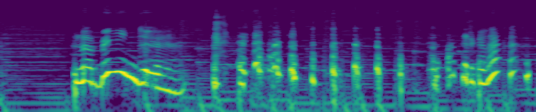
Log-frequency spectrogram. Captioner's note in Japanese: 笑い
